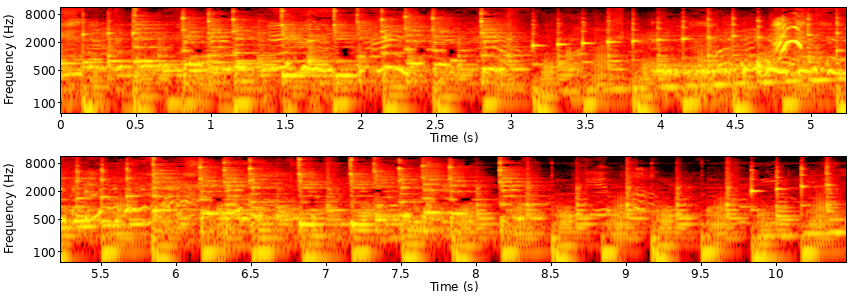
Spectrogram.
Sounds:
Speech, Music

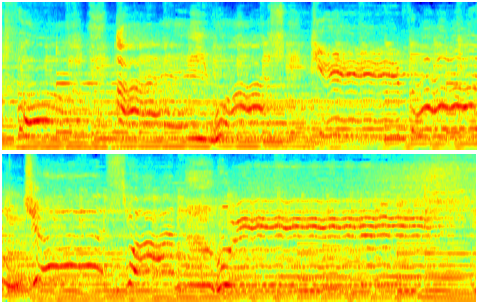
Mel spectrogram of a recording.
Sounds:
Music, Electronic music

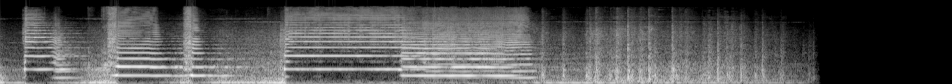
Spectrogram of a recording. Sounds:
Toot, Vehicle, train wagon, Train, Rail transport

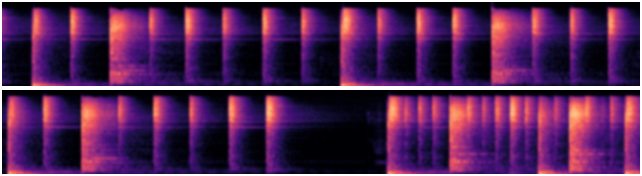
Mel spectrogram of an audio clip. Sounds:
playing bass drum

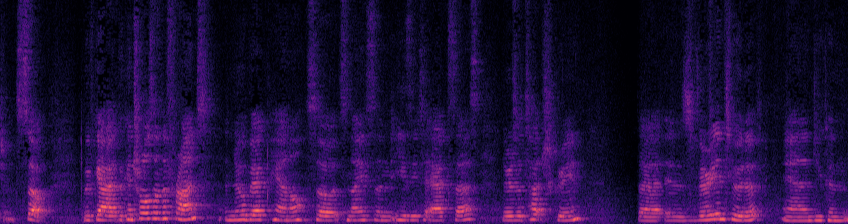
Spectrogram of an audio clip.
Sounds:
Speech

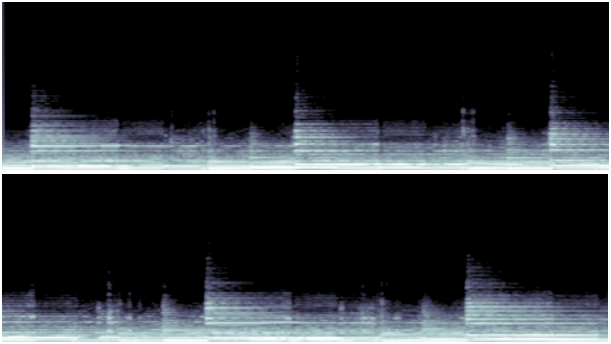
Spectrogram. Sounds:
Music

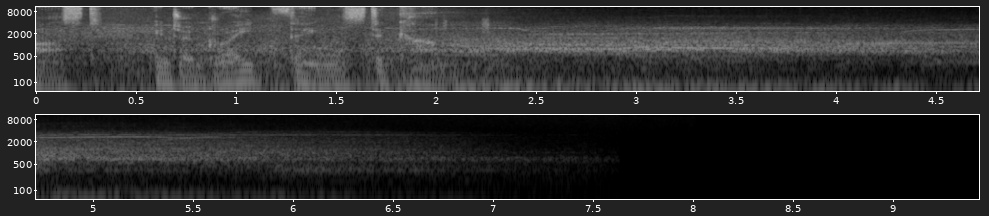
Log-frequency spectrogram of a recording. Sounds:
Speech

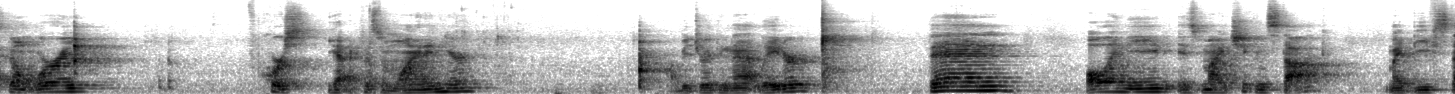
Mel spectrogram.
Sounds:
Speech, inside a small room

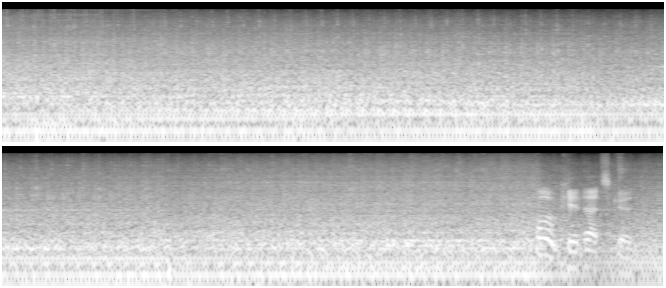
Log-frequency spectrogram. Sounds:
Speech, Vehicle

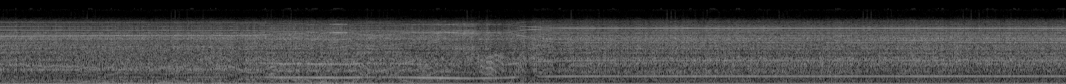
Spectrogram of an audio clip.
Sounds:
Tools, Power tool

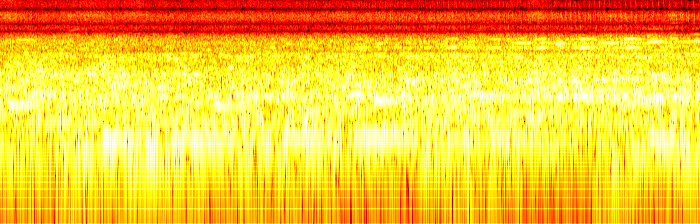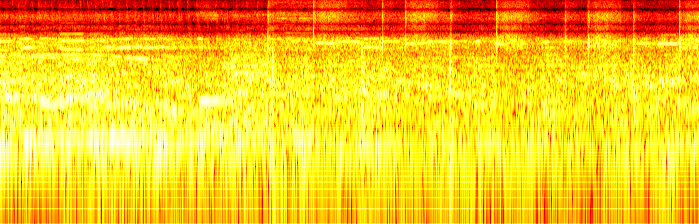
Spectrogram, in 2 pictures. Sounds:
Music

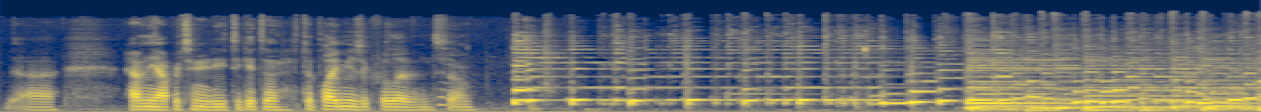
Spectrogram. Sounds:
Mandolin, Musical instrument, Speech, Guitar, Plucked string instrument, Country, Music

